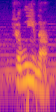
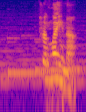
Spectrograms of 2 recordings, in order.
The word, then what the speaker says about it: Trelena: Trelina. No, what did I say it? Trelena. Trelena. No. Did I say it right? That time you did. Trelena.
